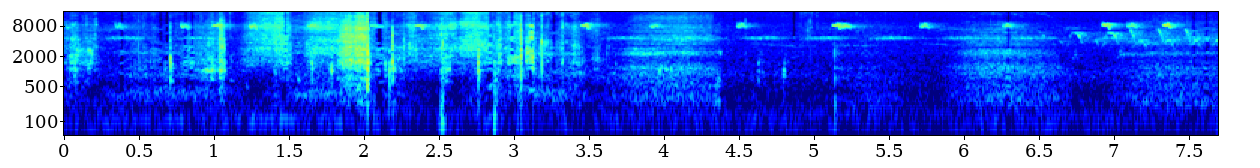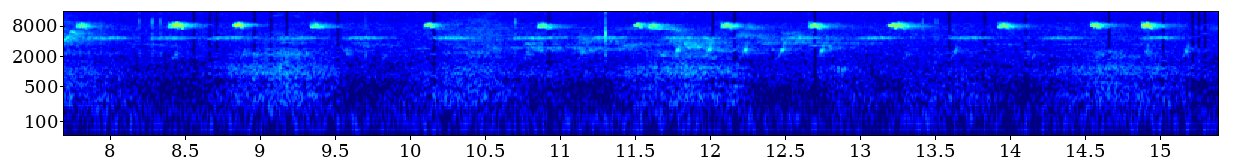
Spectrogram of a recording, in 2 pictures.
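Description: Evening insect chorus: a steady high trill, with a short high chirp repeating about twice a second. A few clicks and rustles of handling come in the first three seconds.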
